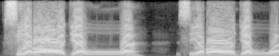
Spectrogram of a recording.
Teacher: ketemu waw maka n-nya hilang, masuk ke waw, jadi waw-nya double. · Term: idgham bi gunnah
